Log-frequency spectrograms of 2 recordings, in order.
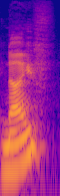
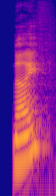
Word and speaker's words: knife: why isn't it there same as sometimes i kind of try to say knife knife but in a way where it's like nobody really notices but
